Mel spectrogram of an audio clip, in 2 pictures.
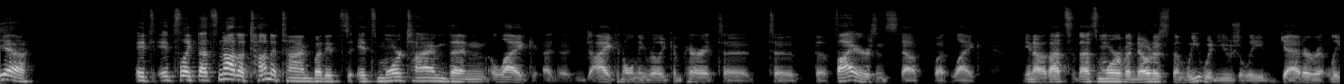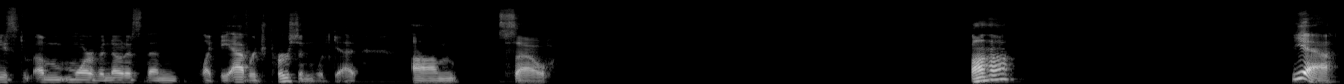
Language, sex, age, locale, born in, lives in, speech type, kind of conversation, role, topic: English, male, 25-29, en-US, United States, United States, conversation, podcast, host, How has your hobby created meaningful or unforgettable moments in your life?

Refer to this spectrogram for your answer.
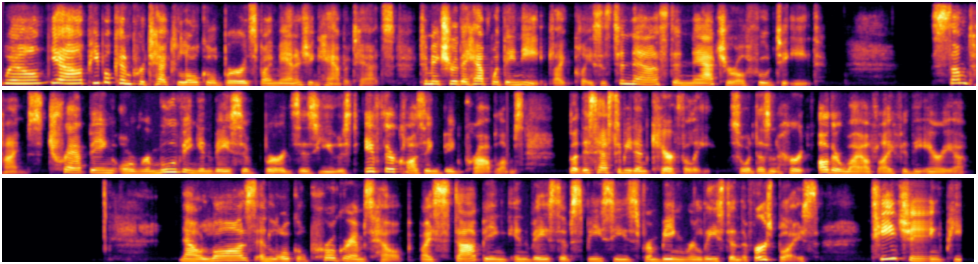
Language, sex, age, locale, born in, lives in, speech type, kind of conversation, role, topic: English, female, 65-69, en-US, United States, United States, read, expert-assistant, expert, Why do some animals migrate while others stay in one place?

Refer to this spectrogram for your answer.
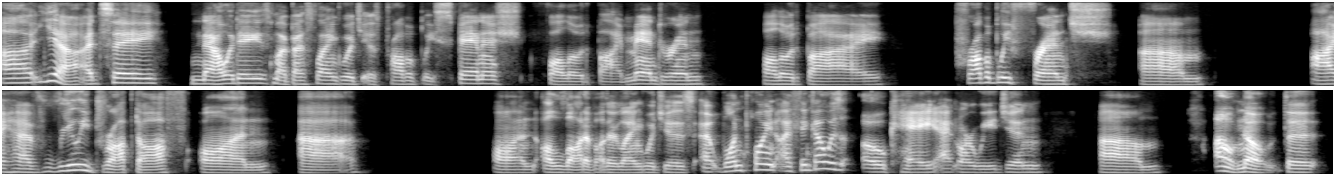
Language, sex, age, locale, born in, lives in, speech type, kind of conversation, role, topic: English, other, 20-24, en-US, United States, United States, conversation, unstructured, none, How do you keep your curiosity alive outside of school?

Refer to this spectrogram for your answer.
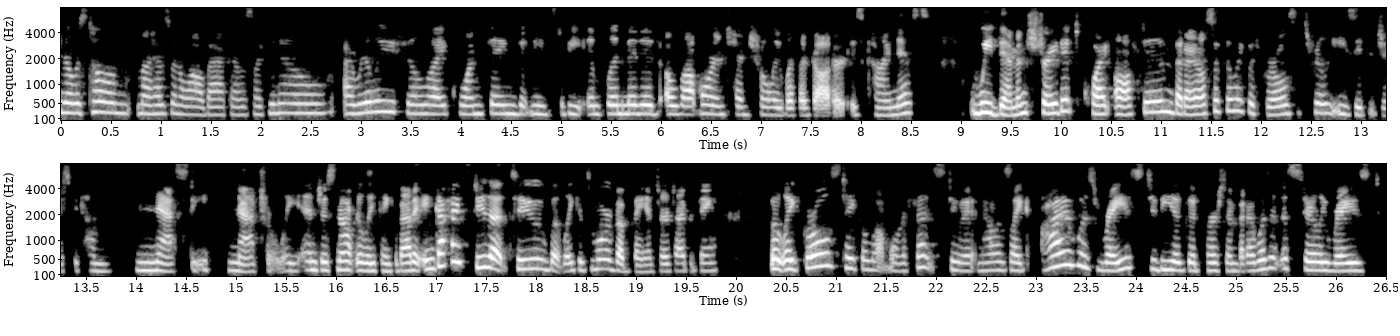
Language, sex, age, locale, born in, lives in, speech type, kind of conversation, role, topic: English, female, 20-24, en-US, United States, United States, conversation, unstructured, none, What small joys brightened your week?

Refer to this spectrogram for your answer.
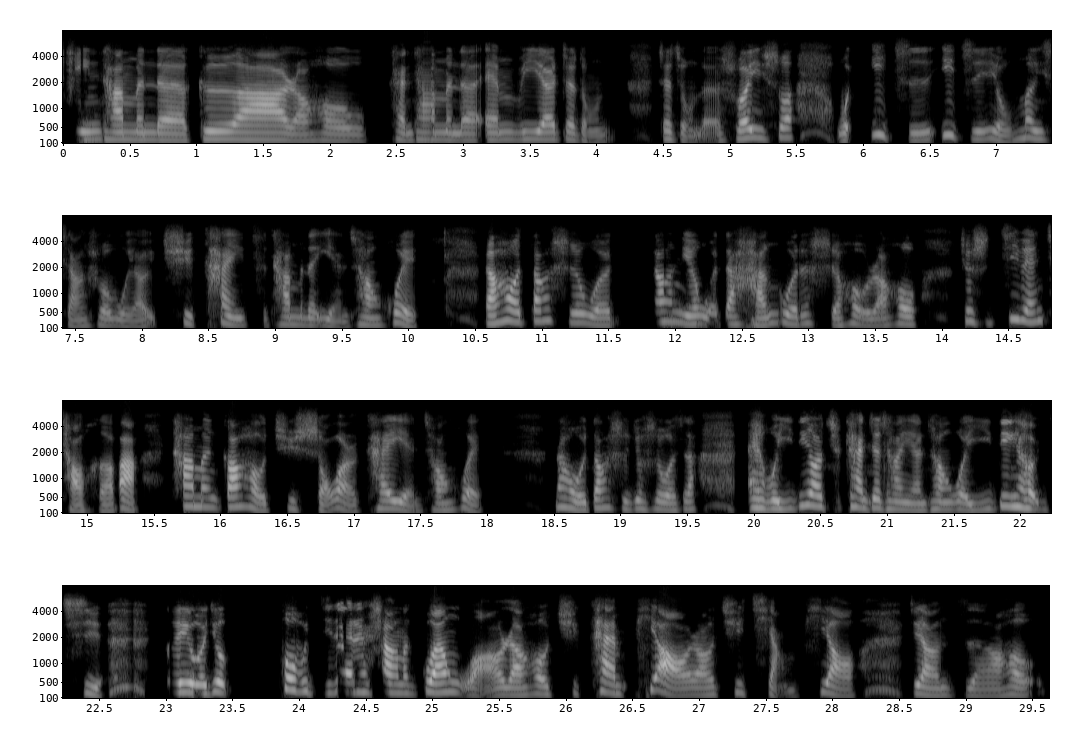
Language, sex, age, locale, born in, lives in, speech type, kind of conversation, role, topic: Chinese, female, 40-44, zh-CN, China, United States, conversation, podcast, guest, 你第一次去演唱会是什么样的经历？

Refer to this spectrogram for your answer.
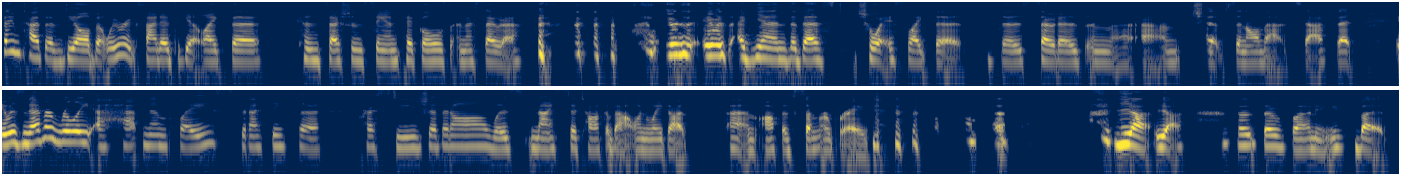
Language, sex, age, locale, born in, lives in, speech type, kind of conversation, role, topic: English, female, 45-49, en-US, United States, United States, conversation, unstructured, none, What is a childhood memory that always makes you smile?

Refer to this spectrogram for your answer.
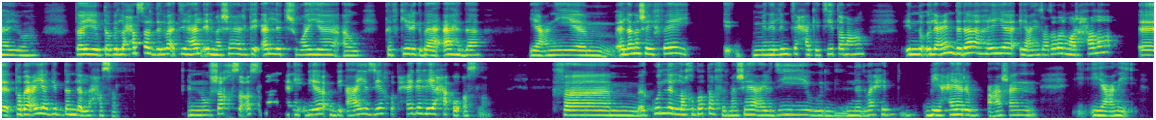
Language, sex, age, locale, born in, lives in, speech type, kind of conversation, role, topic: Arabic, female, 35-39, ar-EG, Egypt, Egypt, conversation, advice, advisor, إزاي أتعامل مع النقد المتكرر من حد من العيلة؟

